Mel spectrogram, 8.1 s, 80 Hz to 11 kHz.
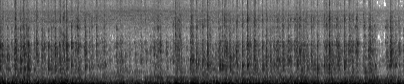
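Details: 1999 Dodge Ram 1500 5.9 V8 idling in neutral with lumpy, uneven beat and occasional stumbles; intermittent, only at idle out of gear, with reported loud hiss from top of motor and rich smell, though no hiss stands out here.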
